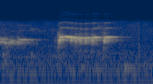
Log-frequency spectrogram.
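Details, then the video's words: Zebra dove call: a soft, low tonal note followed by a louder, slightly buzzy cooing phrase of about one second, rich and warbling, with quiet background. "suara burung perkutut"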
